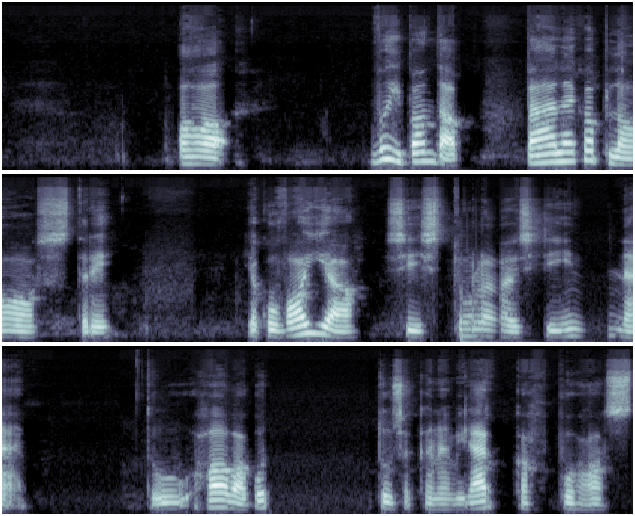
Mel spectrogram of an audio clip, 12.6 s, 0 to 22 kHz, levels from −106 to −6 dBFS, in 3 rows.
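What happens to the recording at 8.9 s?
At 8.9 s the audio stops in a call audio freeze lasting from 8.75 to 9.22 s: roughly half a second of silence. Packets were likely delayed and the jitter buffer ran empty. The sound then resumes where it stopped, with nothing lost but everything after it arriving 450 ms later.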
